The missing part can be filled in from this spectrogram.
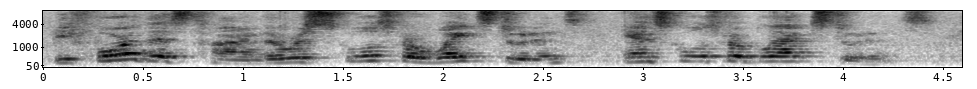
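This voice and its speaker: In a high, animated and warm voice, a man voices a know-it-all puppet for an amateur educational show, explaining at a measured pace. The bookish, exasperated character sounds earnest, didactic and slightly condescending, recorded with a distant mic in an echoey, hissy room.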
